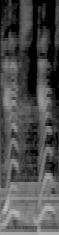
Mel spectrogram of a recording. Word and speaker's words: GIF: The gifts. Is it a hard G or a soft G? – It's a hard G.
